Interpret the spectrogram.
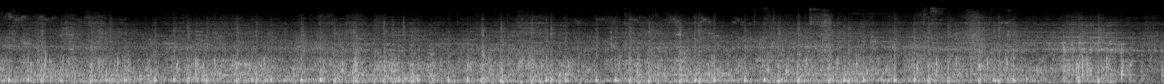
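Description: Passenger coaches rolling past at speed, their steel wheels clattering on the track in a steady rumble. The sound fades near the end as the last coach goes by.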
